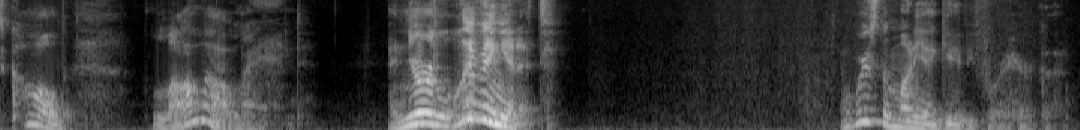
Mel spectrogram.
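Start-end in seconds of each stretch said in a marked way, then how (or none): 2.6-6.7 loud, fast angry outburst; angry shout. Acted. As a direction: yell it at your son. Angry dad scolding his son.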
